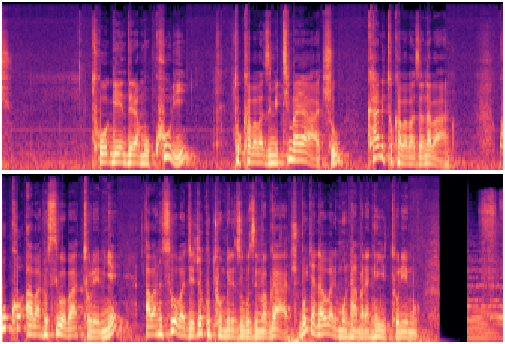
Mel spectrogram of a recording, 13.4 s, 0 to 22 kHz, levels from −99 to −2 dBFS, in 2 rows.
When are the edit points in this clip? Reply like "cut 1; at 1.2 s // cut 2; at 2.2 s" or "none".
cut 1; at 12.4 s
